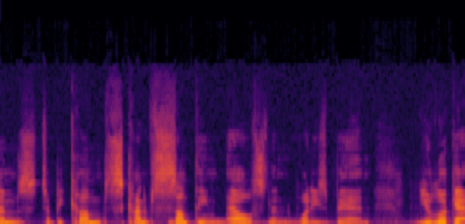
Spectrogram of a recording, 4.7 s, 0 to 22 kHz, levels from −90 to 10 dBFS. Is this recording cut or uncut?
uncut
